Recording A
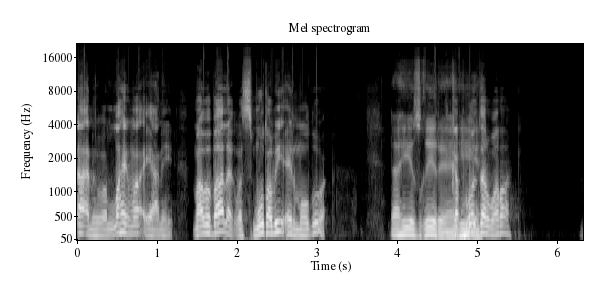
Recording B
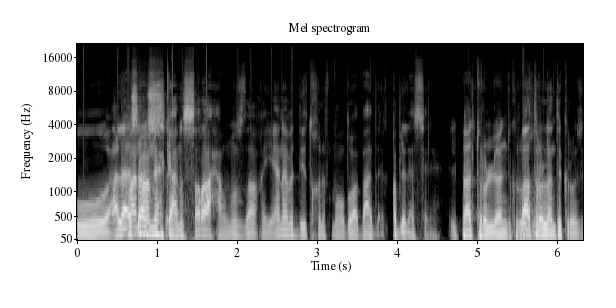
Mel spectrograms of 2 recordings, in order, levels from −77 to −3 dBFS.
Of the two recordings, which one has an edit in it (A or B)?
B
